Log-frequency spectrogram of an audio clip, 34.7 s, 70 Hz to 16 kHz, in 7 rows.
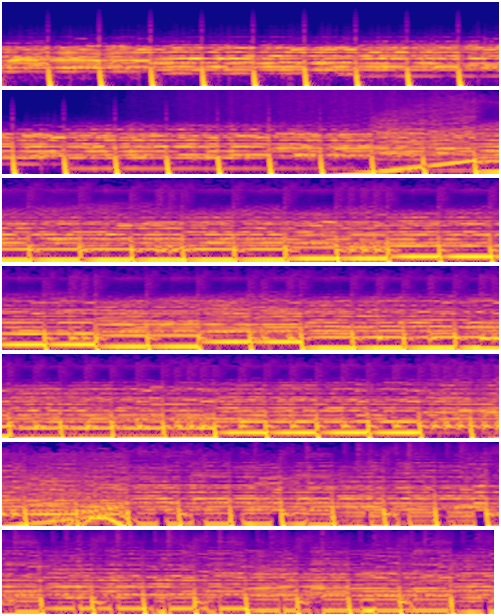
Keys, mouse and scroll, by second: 0.7 alt+Tab, 0.8 alt+click, 1.0 alt+scroll up 1, 1.8 Tab, 1.9 click, 2.0 Tab, 2.4 right click, 3.0 click, 3.2 click, 3.3 Delete, 4.0 Tab, 4.4 Delete, 4.4 scroll down 1, 5.2-5.5 scroll up 1, 5.7 Tab, 6.0 click, 6.5 right click, 6.7 click, 6.8 Tab, 6.9 click, 7.0 Delete, 7.6 click, 7.7 Delete, 8.2 Tab, 8.4 click, 9.1 Tab, 9.4 Delete, 10.1 right click, 10.5 click, 11.9 Delete, 12.1-12.7 scroll down 1, 12.7 Tab, 13.1 alt+click, 14.0 alt+Tab, 14.1 alt+click, 14.6 Tab, 14.8 alt+click, 15.4 Tab, 15.5 shift+right click, 16.0 right click, 16.2 Tab, 16.4-18.3 typing, 16.6 scroll down 1, 18.5-18.9 scroll down 1, 19.2 scroll down 1, 19.7 Tab, 20.9 alt+Tab, 21.7 alt+Tab, 21.8 click, 22.3 w, 22.7 shift+Tab, 23.8 click, 24.2 shift+Tab, 25.4 ctrl+click, 25.8 shift+Tab, 28.2 shift+Tab, 28.3-28.7 shift+scroll down 2, 29.3 alt+Tab, 29.4 alt+scroll down 1, 29.6 alt+click, 30.2 Tab, 30.3 click, 30.6 Tab, 31.4 click, 31.6 alt+Tab, 32.7 Tab, 32.9 alt+click, 33.1 alt+scroll down 1, 33.8 alt+Tab.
